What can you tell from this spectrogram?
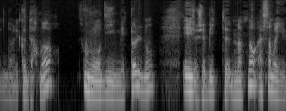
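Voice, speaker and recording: A man's dark, mellow voice with lively intonation. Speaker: Gallo language teacher. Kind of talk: lecture. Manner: didactic, clear, explanatory.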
